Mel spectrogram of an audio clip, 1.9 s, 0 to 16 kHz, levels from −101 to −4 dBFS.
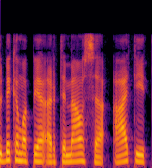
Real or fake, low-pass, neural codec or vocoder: fake; 7.2 kHz; codec, 16 kHz, 2 kbps, FunCodec, trained on LibriTTS, 25 frames a second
